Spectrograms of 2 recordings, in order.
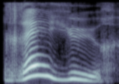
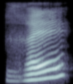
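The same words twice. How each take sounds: First: "rayure" said clearly, falling at the end; dictation word. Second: "Rayure" repeated louder, rising; dictation repeat. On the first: Teacher dictating a word to pupil. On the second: Teacher repeating a dictation word. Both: Shown as a demonstration. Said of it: "tu vas écrire".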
